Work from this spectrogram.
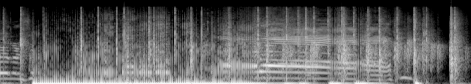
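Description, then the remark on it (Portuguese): A crowd breaks into loud, sustained applause with dense overlapping claps, joined by some cheering and whooping, holding steady for several seconds before starting to thin out. “Palmas para o Elton”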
